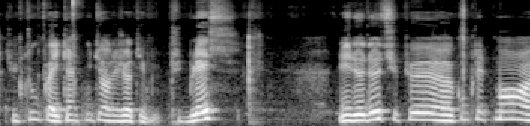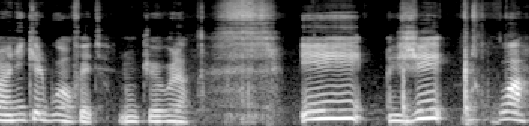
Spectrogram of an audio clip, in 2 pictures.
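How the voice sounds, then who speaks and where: A middle-aged woman chatting casually as she builds a model kit, thinking aloud with many fillers. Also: on the low side. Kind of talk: casual hands-on crafting commentary.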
